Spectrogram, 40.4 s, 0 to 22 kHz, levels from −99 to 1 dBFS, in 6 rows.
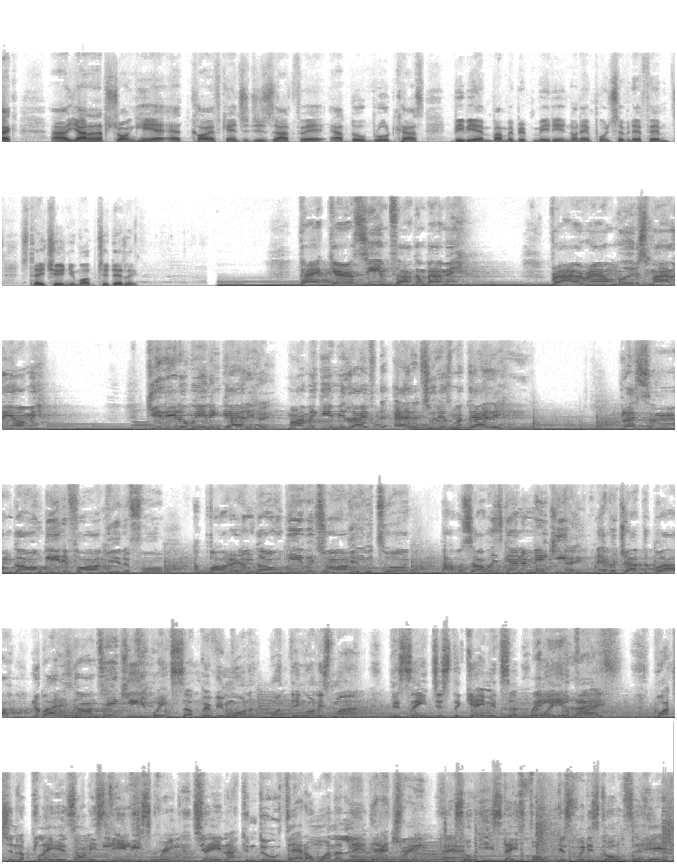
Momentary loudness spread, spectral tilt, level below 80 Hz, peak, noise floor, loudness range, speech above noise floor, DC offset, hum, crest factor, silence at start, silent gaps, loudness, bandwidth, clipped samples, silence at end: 7 LU; -4 dB/octave; -42 dBFS; -20 dBFS; -64 dBFS; 5 LU; 30 dB; under 0.1%; none; 14 dB; 0 s; none; -35 LUFS; 14.5 kHz; under 0.1%; 0 s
